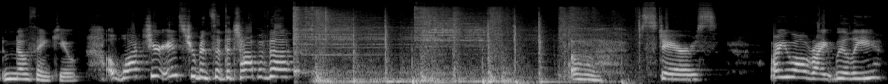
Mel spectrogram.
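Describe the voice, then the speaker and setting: A woman playing a patient, soothing, long-suffering wife in a comic radio play, gentle and placating. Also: sits high, lively intonation, a little slow, music in the background. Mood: gentle concern. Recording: noisy remote home recording with clicks.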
